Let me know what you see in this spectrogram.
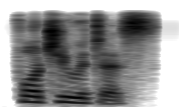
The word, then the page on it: fortuitous: Indian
